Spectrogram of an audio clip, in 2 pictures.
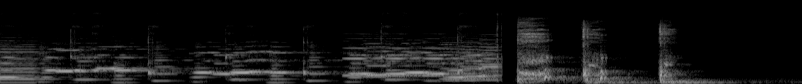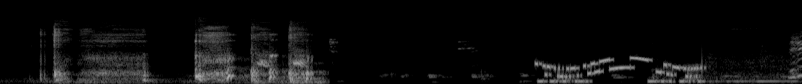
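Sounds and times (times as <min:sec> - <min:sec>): harsh cough-like hacks: 0:05.2 - 0:07.0, 0:08.4 - 0:11.4.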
